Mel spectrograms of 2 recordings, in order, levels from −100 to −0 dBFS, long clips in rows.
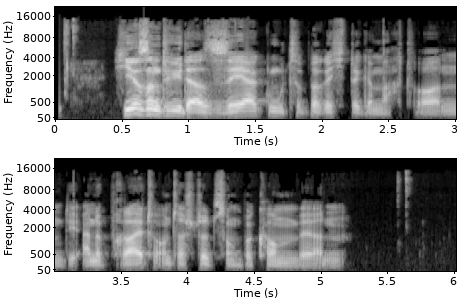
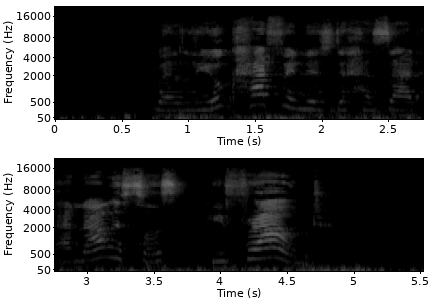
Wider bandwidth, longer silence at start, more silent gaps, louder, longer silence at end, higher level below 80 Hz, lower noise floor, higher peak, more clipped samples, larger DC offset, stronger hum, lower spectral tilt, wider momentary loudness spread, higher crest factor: about the same, 15.5 kHz vs 16 kHz; second, 0.05 s vs 0.5 s; second, none vs 0.60-0.73 s; first, -19 LUFS vs -62 LUFS; about the same, 0.35 s vs 0.3 s; first, -66 dBFS vs under -90 dBFS; second, -44 dBFS vs -89 dBFS; first, 0 dBFS vs -42 dBFS; neither; neither; neither; first, -2 dB/octave vs 2.5 dB/octave; first, 18 LU vs 11 LU; about the same, 22 dB vs 24 dB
